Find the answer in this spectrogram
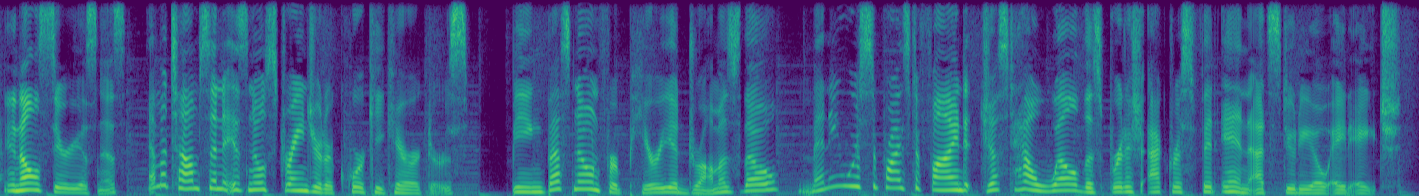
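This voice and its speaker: A woman's voice: medium pitch, very animated, normal speed, fairly bright tone, faint music behind, a faint crowd. A woman delivering upbeat scripted commentary as the narrator of a countdown video.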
